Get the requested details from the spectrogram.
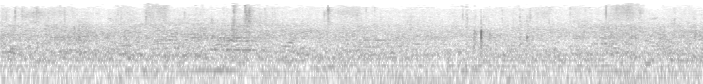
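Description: A crowd of spectators murmurs and chatters outdoors.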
